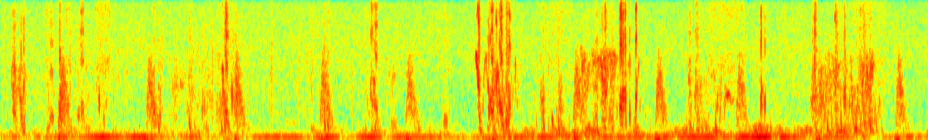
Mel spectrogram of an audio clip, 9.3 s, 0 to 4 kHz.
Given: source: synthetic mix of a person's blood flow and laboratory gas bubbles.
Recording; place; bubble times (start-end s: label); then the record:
Doppler ultrasound of blood flow; subclavian vein
0.10-0.28 s: bubbles
0.45-1.09 s: bubbles
1.50-2.35 s: bubbles
3.08-3.47 s: bubbles
3.62-3.98 s: bubbles
4.17-4.22 s: bubbles
4.42-4.50 s: bubbles
4.72-5.19 s: bubbles
5.33-5.73 s: bubbles
5.80-6.49 s: bubbles
6.85-7.45 s: bubbles
7.58-7.69 s: bubbles
8.09-8.85 s: bubbles
From the record:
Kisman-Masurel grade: 242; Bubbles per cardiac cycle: several, 3 to 8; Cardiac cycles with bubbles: 100%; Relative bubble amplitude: moderate (0.250 to 0.450); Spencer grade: 3 (all of the cardiac periods contain showers or single bubble signals, but not dominating or overriding the cardiac motion signals); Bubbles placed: anywhere in the cardiac cycle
